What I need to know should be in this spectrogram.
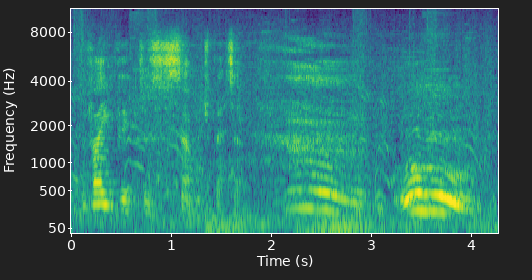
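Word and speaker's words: Vae victis: how to pronounce it, because I'm pretty sure Ve victus is actually incorrect. Because, you know, Latin U's were W something or other, I don't know. So it could actually be pronounced Way Victus, which seems less impressive.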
